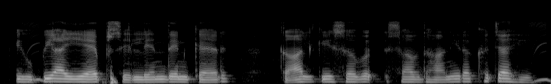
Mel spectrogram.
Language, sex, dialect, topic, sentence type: Maithili, male, Bajjika, banking, question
